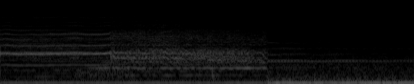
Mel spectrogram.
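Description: Faint, high held note from the anime's soundtrack, fading and then cutting off about a second and a half in. A faint low hum remains after it.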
